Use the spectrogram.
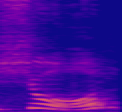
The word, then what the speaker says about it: Sean: across are the name Sean, which can be spelled like this. Or this. Or even this. Which is confusing, but just know that they're all pronounced Sean.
